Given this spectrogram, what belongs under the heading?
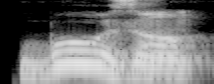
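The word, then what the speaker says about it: bosom: बजम इसे पढ़ते हैं। बजम देखिए अब यहां पर इसे छोटा उ की मात्रा के साथ इसका प्रोनाउंसिएशन किया जा रहा है।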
